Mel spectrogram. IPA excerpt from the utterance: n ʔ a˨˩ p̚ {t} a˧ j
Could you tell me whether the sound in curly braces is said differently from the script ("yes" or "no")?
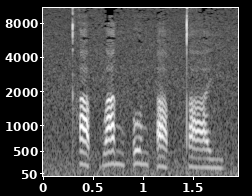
no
